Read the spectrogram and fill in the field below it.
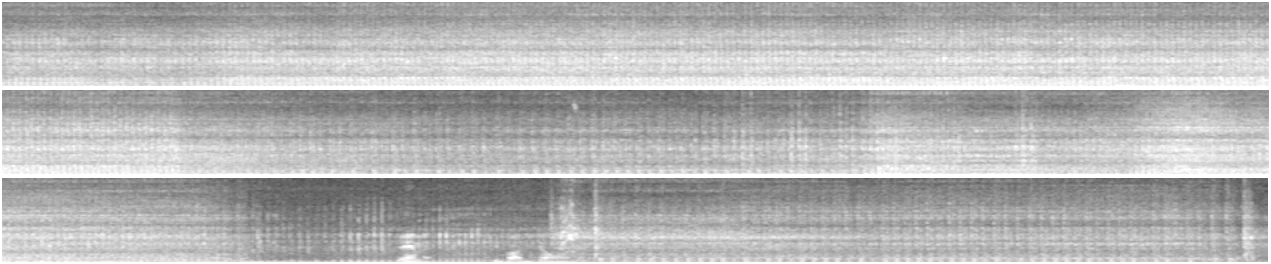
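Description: A dirt bike engine revs and roars close by.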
